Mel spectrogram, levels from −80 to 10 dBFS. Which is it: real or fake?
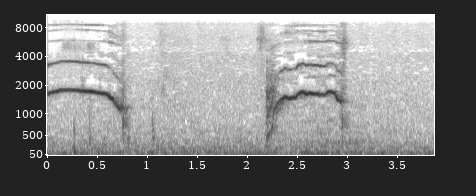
real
